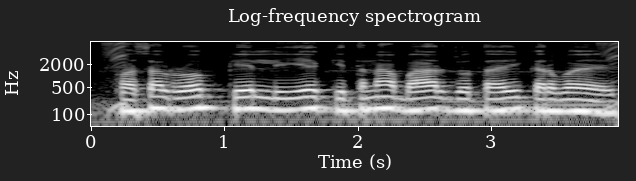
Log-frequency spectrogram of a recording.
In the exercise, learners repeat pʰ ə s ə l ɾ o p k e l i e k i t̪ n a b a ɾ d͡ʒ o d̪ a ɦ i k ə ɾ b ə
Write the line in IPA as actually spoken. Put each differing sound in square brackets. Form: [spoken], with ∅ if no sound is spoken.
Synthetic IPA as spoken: pʰ ə s ə l ɾ o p k e l i e k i t̪ n a b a ɾ d͡ʒ o [t̪] a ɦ i k ə ɾ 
